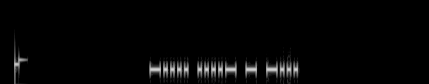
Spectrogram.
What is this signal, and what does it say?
Morse code, heard as a keyed tone, about 36 wpm, 700 Hz. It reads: 64TB
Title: Four Challenging Letter-Number Combinations 35wpm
